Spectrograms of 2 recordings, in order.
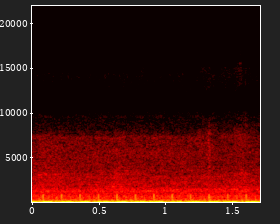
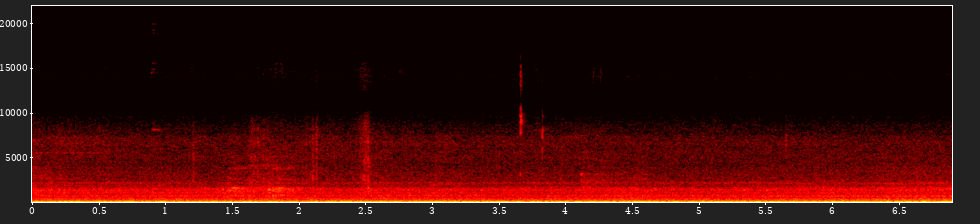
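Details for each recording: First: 2020 Nissan Altima idling in gear with engine misfire, code P10C3 fuel injector: low idle rumble with uneven pulsing beat, about seven pulses a second, apparently one cylinder misfiring. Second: 2020 Nissan Altima after repair (injector and part reinstalled) with earlier misfire, shaking and DTC P10C3: smooth, even petrol idle, a low steady rumble with no stumble or shake.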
